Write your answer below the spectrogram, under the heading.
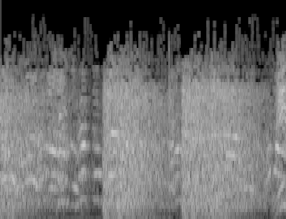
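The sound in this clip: Gunshots ring out during a western shootout among cattle, a few sharp blasts cutting through shouting voices.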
